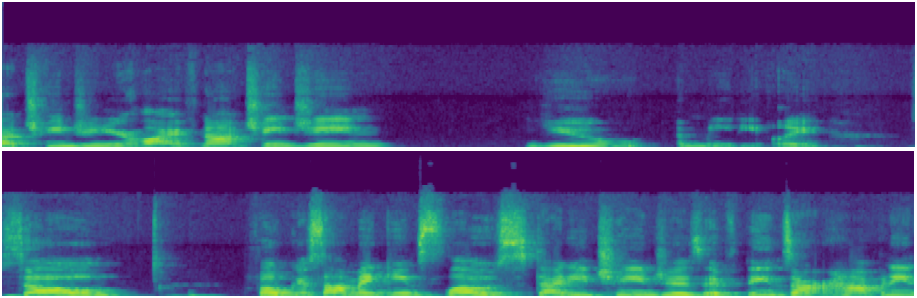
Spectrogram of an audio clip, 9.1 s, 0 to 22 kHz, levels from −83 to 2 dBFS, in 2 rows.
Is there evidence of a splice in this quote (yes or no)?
no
